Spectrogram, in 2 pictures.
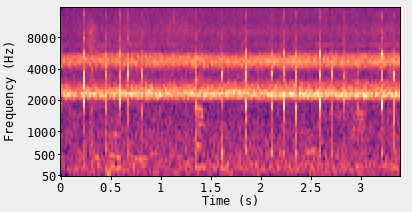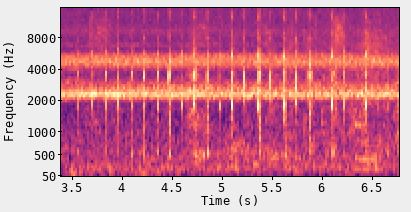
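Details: Bats circling overhead and hunting insects on a moonlit early-September night in Whitnall Park give echolocation calls, made audible by a bat detector as rapid, dry clicks and pops from several bats at once.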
